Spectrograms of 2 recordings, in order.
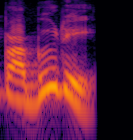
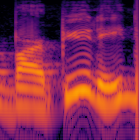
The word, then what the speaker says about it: Barbuti: He's comedy legend Pete Barbuti, or Barbuti, depending on which pronunciation you like, and we'll ask Pete about his favorite pronunciation.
